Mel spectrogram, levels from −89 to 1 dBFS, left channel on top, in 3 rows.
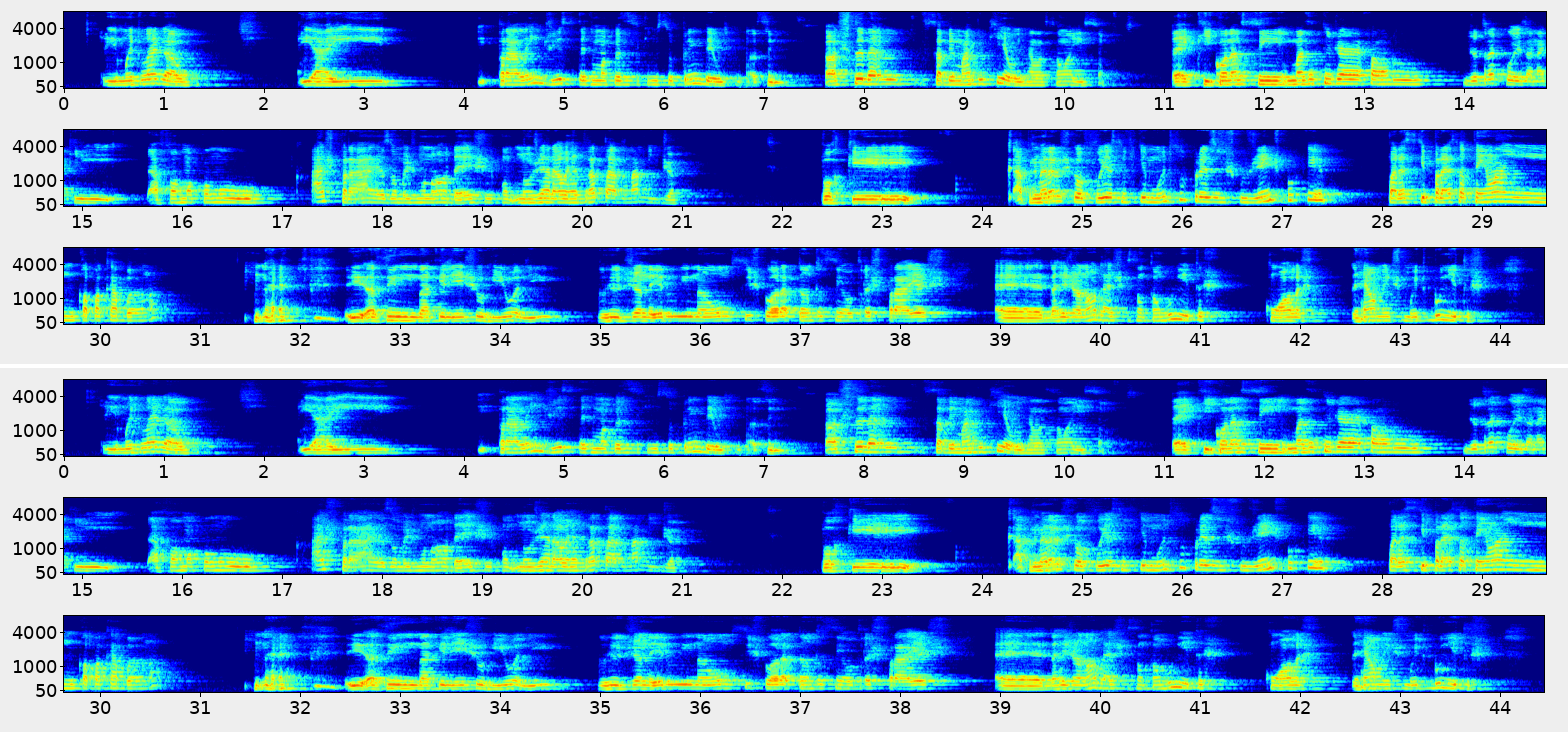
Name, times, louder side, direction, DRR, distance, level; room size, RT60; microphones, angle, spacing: voice 1, 0.4-1.3 1.8-1.9 2.3-3.2 4.1-7.2 7.6-8.4 8.7-10.3 11.1-13.6 14.0-15.3 15.7-16.7 17.3-20.9 22.4-23.3 24.3-27.5 28.1-30.6 31.5-34.5 35.0-38.4 38.9-41.2 41.7-42.1 42.5-44.2, left 2 dB, 25° left, 2 dB, 0.4 m, -25 dB
9.2 x 6.3 x 3.5 m, 0.76 s
head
